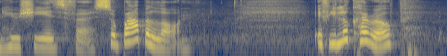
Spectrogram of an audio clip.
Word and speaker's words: Babalon: So yeah, Babalon is somebody.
